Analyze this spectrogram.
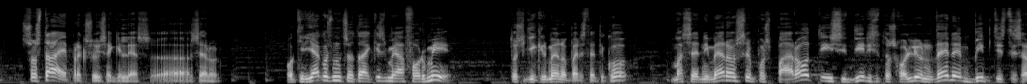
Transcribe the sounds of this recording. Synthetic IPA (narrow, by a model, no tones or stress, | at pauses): so̞st̪ɐepɾɐkseoisɐɲɟelḛɐ̰sseɾo̰n | o̞ciɾʝɐko̞zmut͡so̞t̪ɐcizme̞ɐfo̞ɾmi | t̪o̞siɲɟe̞kɾime̞no̞peɾist̪ɐt̪iko̞ | mɐsenime̞ɾo̞se̞po̞spɐɾo̞t̪iːsind̪iɾisit̪o̞nsxo̞lio̞nðe̞ne̞mbipt̪ist̪isɐ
